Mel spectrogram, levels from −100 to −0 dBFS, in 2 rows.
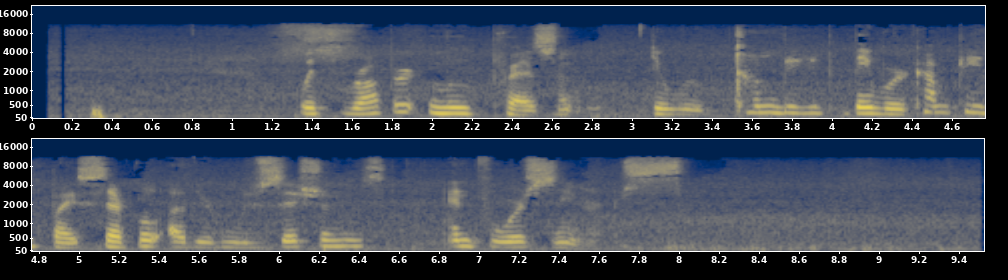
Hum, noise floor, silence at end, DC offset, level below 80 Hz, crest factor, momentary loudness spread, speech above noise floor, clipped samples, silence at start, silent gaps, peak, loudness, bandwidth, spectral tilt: none; -49 dBFS; 0.45 s; under 0.1%; -58 dBFS; 22 dB; 13 LU; 25 dB; under 0.1%; 0.3 s; none; -2 dBFS; -25 LUFS; 11.5 kHz; -4 dB/octave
